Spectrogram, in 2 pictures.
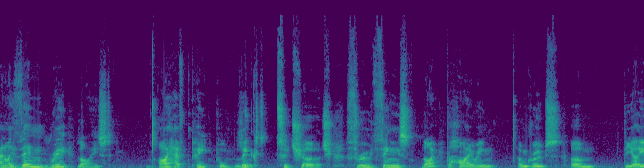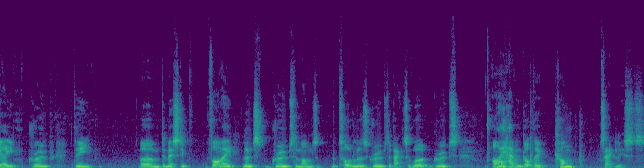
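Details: Adult man who states he has a stammer, which he says can be heard in his speech; stuttering.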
